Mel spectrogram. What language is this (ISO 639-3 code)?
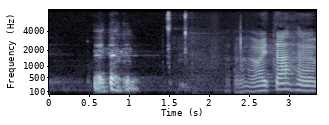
est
